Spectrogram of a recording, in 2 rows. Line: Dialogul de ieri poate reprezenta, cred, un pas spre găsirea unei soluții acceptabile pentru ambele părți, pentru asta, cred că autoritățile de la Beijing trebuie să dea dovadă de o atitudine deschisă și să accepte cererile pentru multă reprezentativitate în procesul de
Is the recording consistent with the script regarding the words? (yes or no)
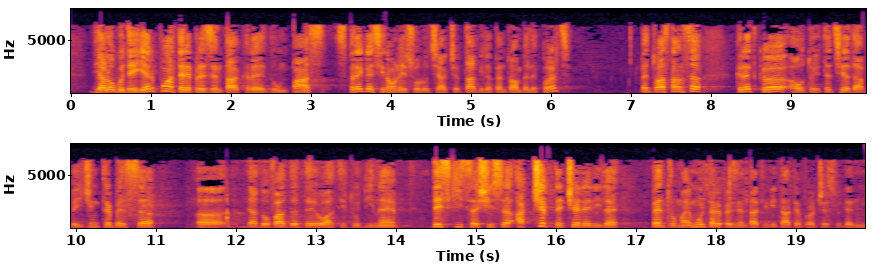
no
